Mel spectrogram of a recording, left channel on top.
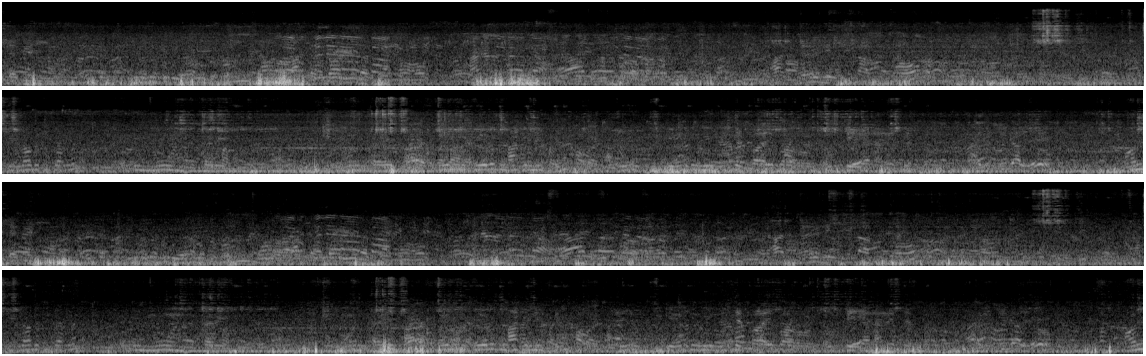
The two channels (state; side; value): normal; both; correlation 0.23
